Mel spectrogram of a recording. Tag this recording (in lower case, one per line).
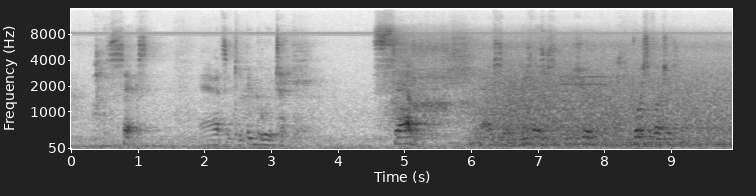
speech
